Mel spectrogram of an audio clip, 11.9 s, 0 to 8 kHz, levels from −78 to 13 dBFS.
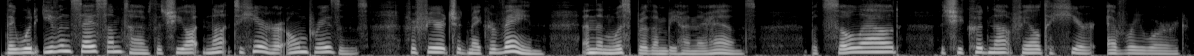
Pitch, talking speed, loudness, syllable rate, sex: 190 Hz, 200 wpm, -18 LUFS, 4.8 syllables/s, female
